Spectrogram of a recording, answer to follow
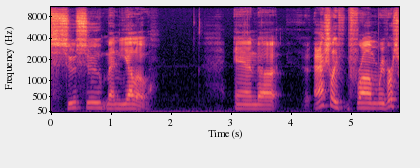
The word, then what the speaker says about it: Susumaniello: pugets in italy and um and it is pronounced susu meniello and uh actually from reverse wine knob they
